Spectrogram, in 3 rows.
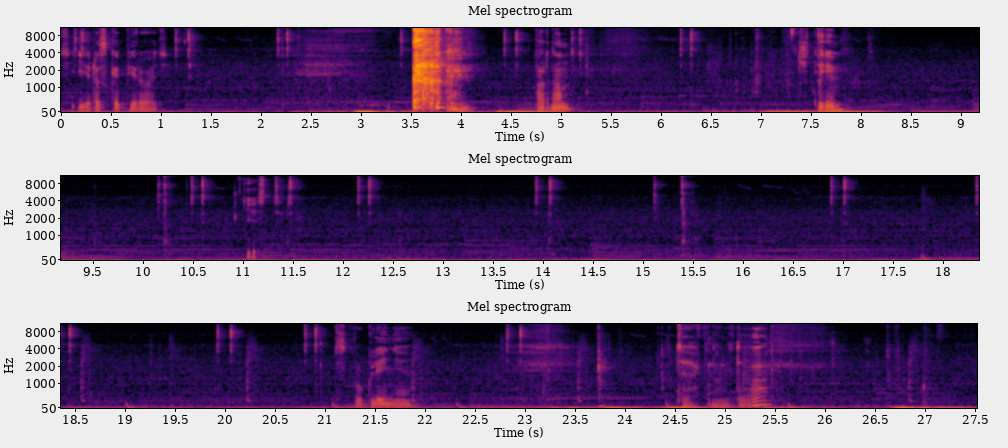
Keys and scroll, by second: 22.5 Return.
